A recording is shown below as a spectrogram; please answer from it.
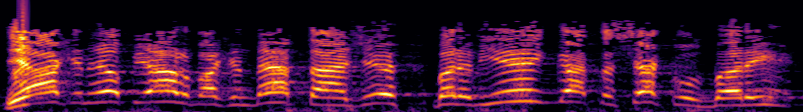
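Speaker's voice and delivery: high, rising revival preaching; preaching at full force. Acted. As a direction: preach it out to the pews. Preacher builds the parable.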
